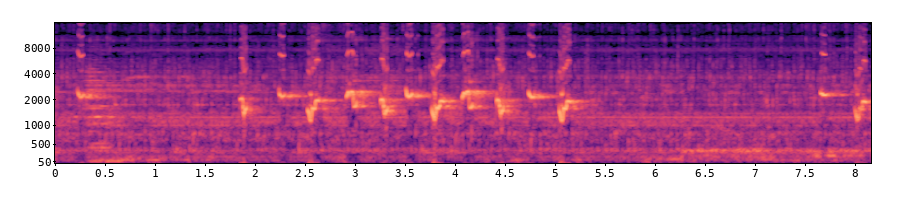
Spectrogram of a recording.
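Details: Sooty-headed bulbul song, used as a lure for bulbuls that seldom sing: a few scattered notes, then a rapid chattering run of rising-and-falling chirps, a quiet pause, and a final note, with a soft hum behind.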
